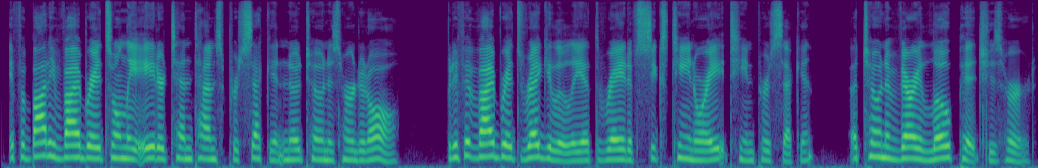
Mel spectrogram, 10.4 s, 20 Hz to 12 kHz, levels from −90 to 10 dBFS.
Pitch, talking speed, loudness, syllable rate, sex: 205 Hz, 225 wpm, -18 LUFS, 5.7 syllables/s, female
